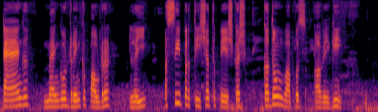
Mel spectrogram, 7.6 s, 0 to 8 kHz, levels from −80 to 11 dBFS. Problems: constant background noise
